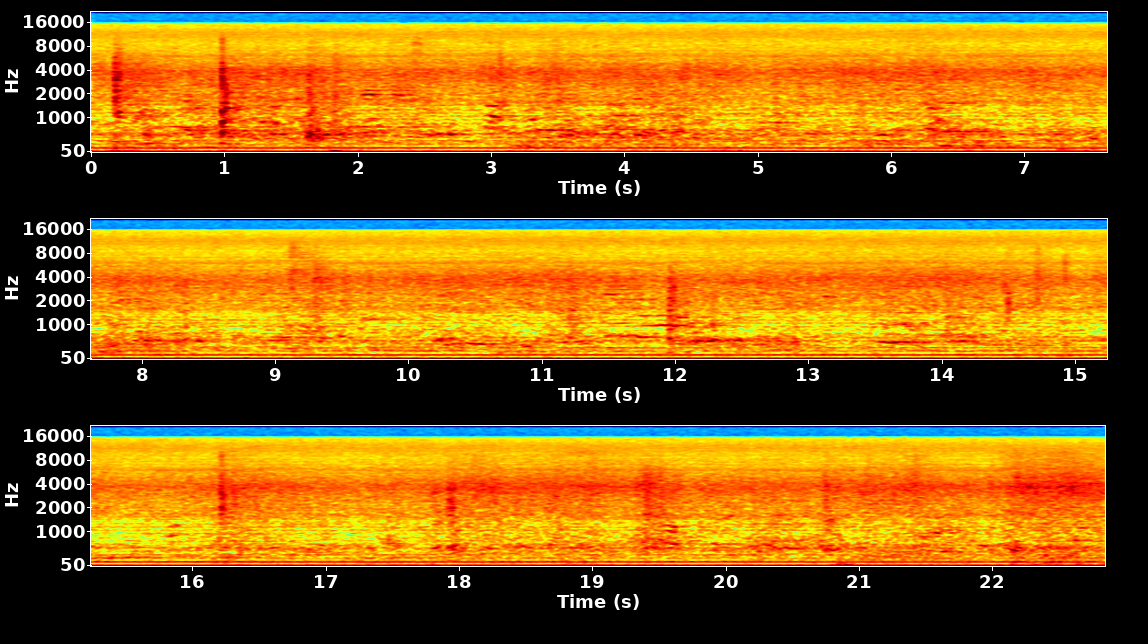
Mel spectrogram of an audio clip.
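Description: A crowd murmurs faintly in a large echoing hall.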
